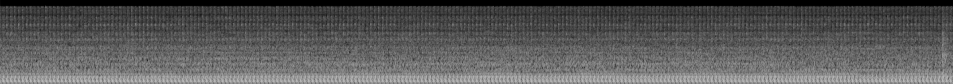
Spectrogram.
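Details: Honda lawnmower single-cylinder engine after a tune-up including carburetor cleaned twice, running with an even, steady beat at constant pitch, no misses or surging; normal running.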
